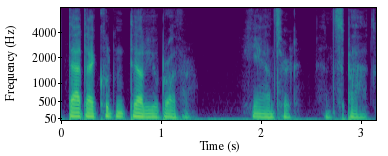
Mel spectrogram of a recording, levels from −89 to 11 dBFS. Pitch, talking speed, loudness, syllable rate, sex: 90 Hz, 190 wpm, -19 LUFS, 5.6 syllables/s, male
